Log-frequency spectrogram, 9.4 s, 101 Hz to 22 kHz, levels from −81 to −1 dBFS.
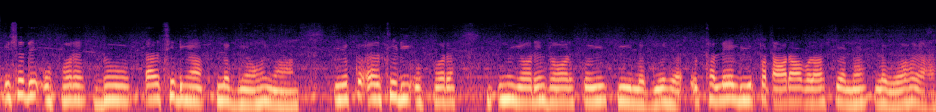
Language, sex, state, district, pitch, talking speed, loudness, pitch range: Punjabi, male, Punjab, Kapurthala, 170 Hz, 140 wpm, -13 LUFS, 155-185 Hz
